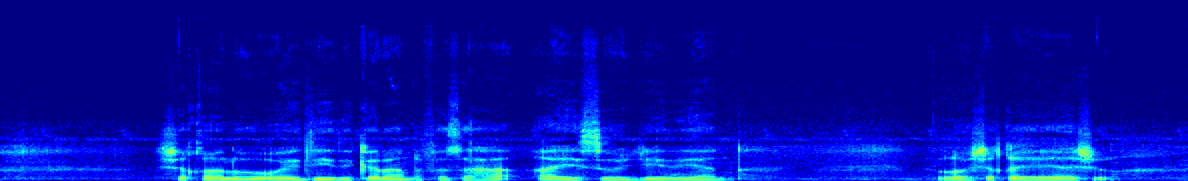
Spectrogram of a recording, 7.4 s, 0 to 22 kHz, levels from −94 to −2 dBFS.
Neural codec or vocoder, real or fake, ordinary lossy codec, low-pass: vocoder, 44.1 kHz, 128 mel bands every 256 samples, BigVGAN v2; fake; none; none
